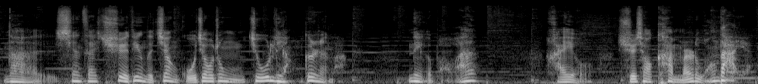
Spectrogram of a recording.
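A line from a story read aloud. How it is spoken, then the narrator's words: Soft voice. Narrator (Chinese): 我轻声说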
